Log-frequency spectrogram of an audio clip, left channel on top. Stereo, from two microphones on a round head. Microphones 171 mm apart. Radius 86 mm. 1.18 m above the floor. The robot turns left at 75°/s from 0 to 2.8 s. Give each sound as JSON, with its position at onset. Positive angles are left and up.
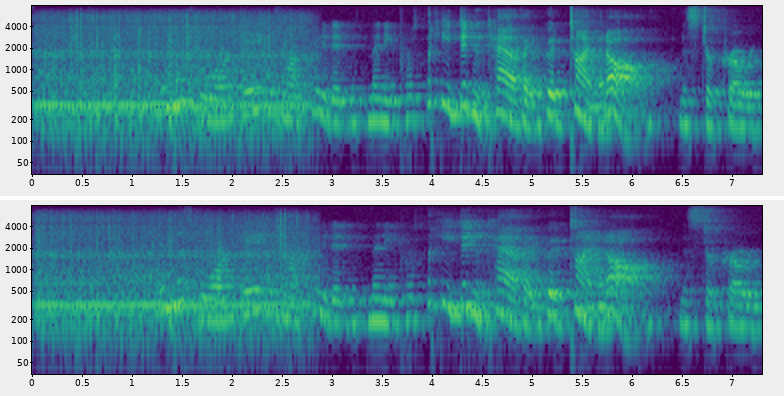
{"t": 1.2, "sound": "a woman speaking", "azimuth_deg": -110, "distance_m": 0.8}
{"t": 3.9, "sound": "a woman speaking", "side_deg": 65, "distance_m": 1.1}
